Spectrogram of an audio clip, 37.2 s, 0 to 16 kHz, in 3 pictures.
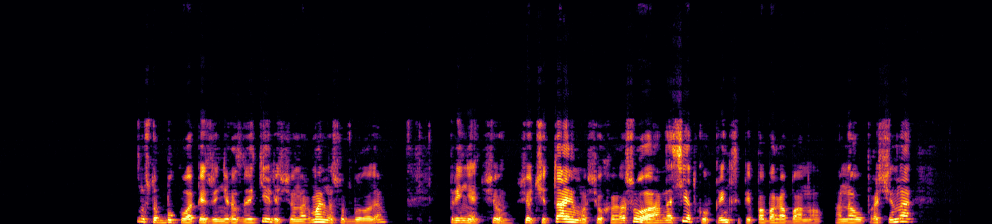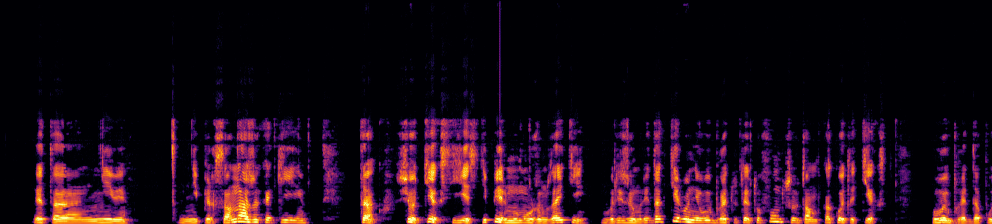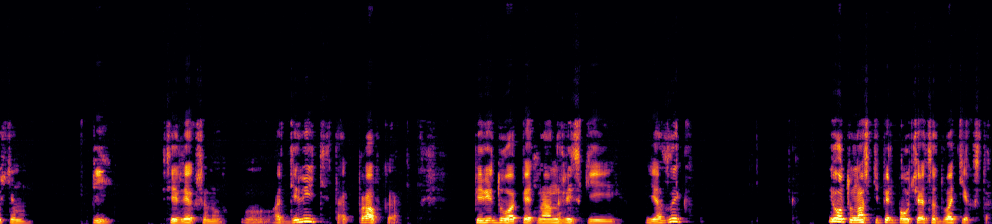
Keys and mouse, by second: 4.2-5.4 drag, 11.0 click, 15.8 click, 18.9-20.3 drag, 22.7-23.7 drag, 25.8 p, 29.0-30.4 drag, 31.7 click, 36.0-37.2 drag.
